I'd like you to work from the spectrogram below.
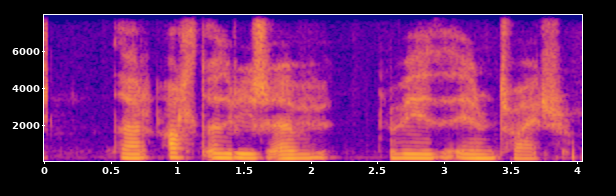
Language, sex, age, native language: Icelandic, female, 11, Icelandic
